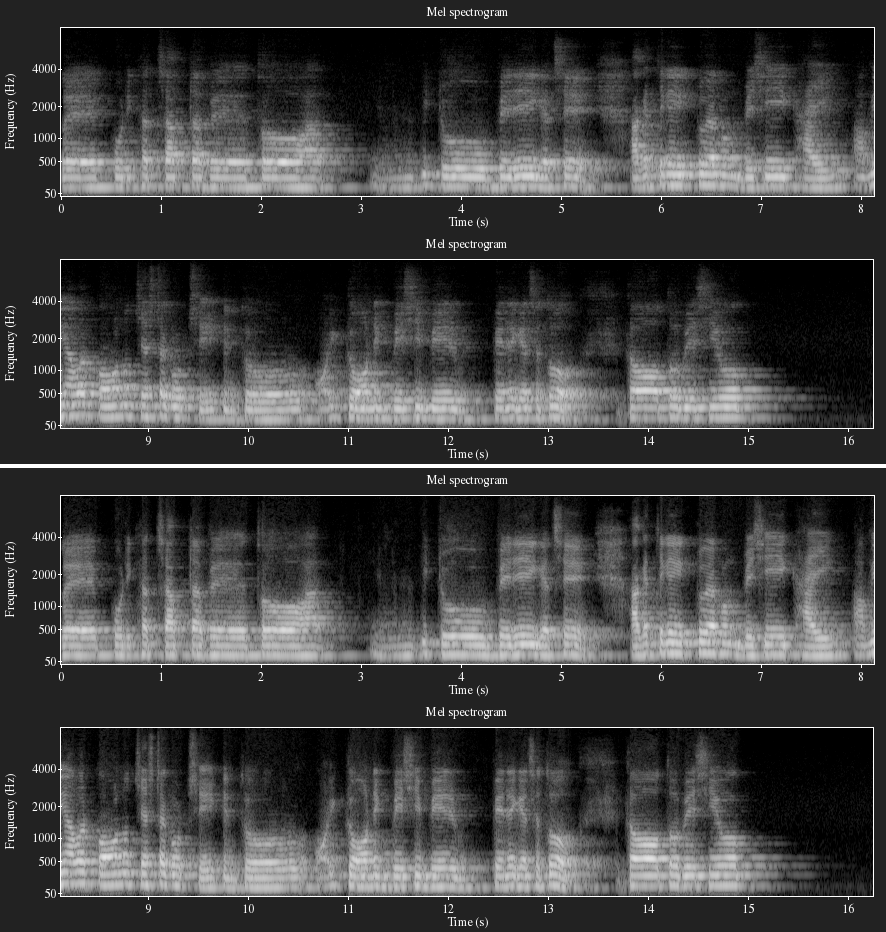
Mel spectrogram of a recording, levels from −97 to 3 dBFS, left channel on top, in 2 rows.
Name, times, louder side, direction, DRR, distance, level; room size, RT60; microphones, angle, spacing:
voice 1, 0.0-2.6 3.1-5.3 5.7-13.3 13.8-14.9, right 2 dB, 75° right, 10 dB, 0.6 m, -21 dB
5.7 x 4.0 x 5.8 m, 0.84 s
head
